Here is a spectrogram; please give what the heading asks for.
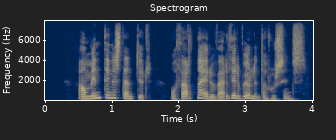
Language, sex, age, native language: Icelandic, female, 18-19, Icelandic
